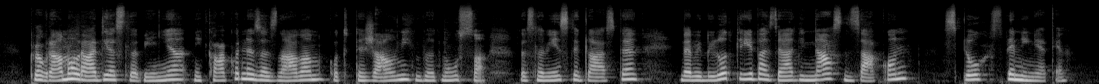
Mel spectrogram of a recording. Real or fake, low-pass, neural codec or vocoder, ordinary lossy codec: fake; 19.8 kHz; codec, 44.1 kHz, 2.6 kbps, DAC; none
